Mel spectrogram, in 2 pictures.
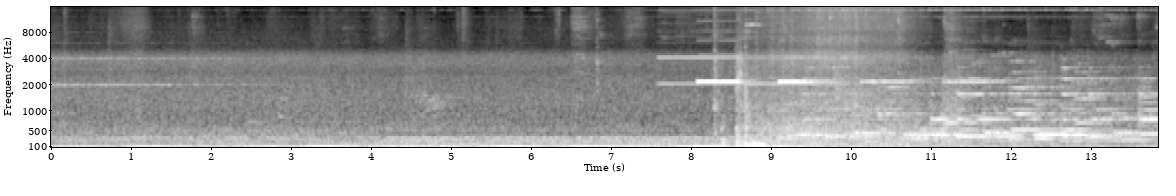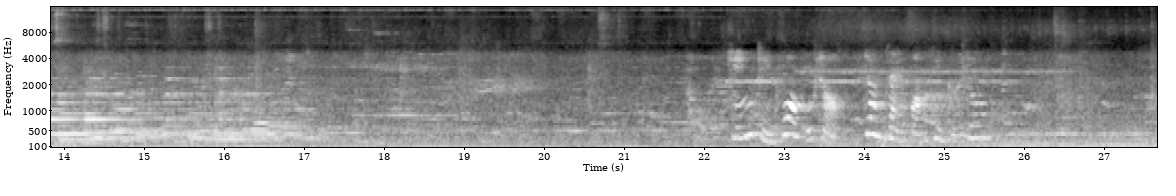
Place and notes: Orange Line (KMRT), Fongshan, Kaohsiung City - Take the MRT
Take the MRT, In-car message broadcasting
30 March 2018, 10:05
